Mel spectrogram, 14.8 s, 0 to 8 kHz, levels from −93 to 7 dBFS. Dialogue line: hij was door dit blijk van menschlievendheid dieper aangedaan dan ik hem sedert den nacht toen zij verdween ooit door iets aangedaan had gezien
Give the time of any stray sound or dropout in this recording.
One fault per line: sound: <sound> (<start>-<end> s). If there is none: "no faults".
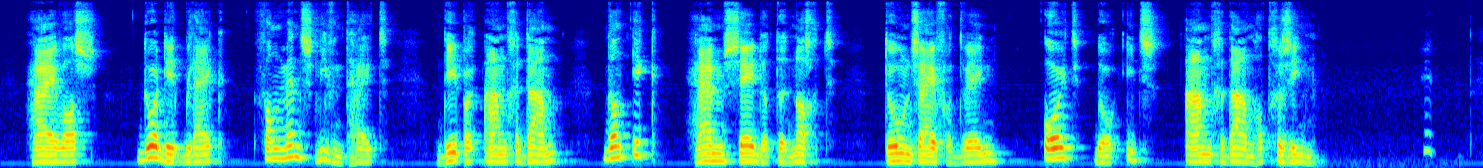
sound: laugh (14.2-14.4 s)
